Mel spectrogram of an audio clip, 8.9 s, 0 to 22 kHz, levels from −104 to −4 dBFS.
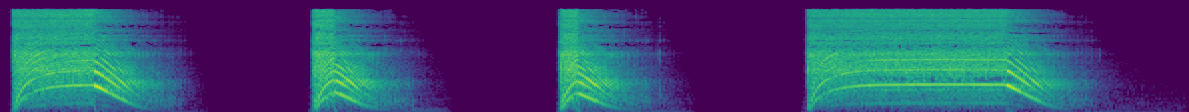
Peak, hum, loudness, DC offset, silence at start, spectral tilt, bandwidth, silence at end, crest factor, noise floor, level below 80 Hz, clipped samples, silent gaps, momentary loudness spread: -4 dBFS; none; -21 LUFS; under 0.1%; 0.1 s; 1 dB/octave; 16.5 kHz; 0.95 s; 22 dB; -89 dBFS; -76 dBFS; under 0.1%; 1.56-2.32 s, 3.40-4.17 s, 5.20-6.01 s; 13 LU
